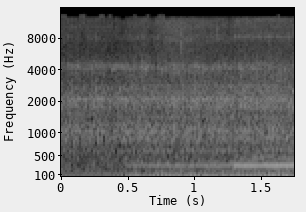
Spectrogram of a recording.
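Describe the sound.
A snowcat grooms a ski slope with a steady, low engine rumble and a constant hum. The drone swells slightly and then holds at an even level.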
